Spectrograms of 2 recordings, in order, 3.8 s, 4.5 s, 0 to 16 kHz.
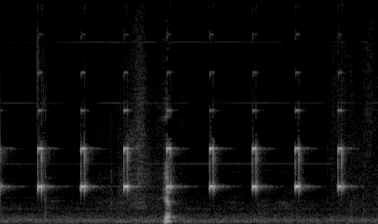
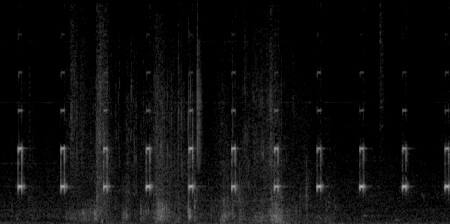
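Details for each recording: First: Elitetech WJL-6000 halogen refrigerant leak detector, newly switched on with four AAA batteries in a quiet room: steady, evenly spaced high ticks about 140 a minute; normal idle rate with no refrigerant present. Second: Elitetech WJL-6000 refrigerant leak detector at full sensitivity, probe held at a car A/C low-side charging port: sharp high beeps about two per second, then a rapid cluster as refrigerant is detected.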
